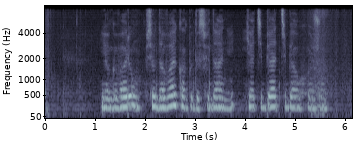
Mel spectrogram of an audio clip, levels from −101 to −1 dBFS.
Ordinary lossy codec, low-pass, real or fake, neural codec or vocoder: none; 7.2 kHz; fake; vocoder, 24 kHz, 100 mel bands, Vocos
